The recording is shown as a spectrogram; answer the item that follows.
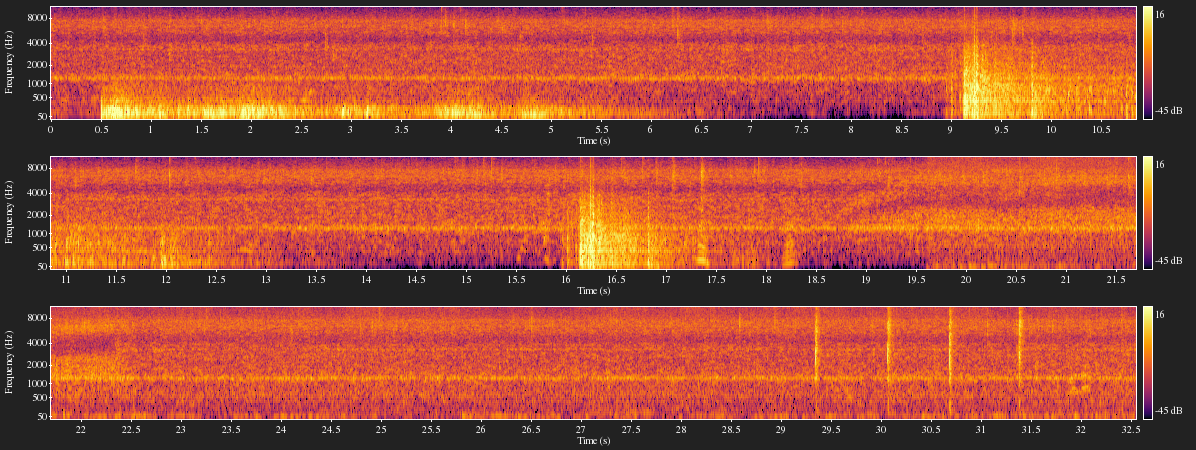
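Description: Heavy rain hissing steadily through a thunderstorm. A low rolling rumble of thunder fills the first several seconds. Two sharp thunderclaps follow, about nine and sixteen seconds in, each dying away in a rumble.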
